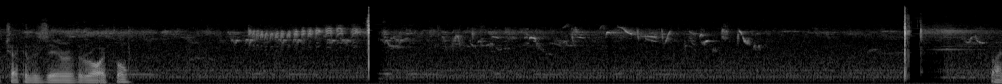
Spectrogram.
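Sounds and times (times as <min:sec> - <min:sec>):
songbirds chirping and twittering: 0:00.0 - 0:10.0
sharp click: 0:09.0 - 0:09.5.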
